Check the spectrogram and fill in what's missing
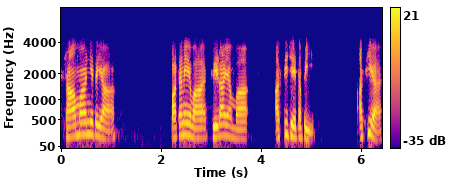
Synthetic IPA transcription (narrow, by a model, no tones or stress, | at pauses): saːmaːnjɐt̪ɐjaː | pɐʈɐneːʋaːk̪ɾiːɽaːjamʋaː | ɐst̪it͡ʃeːt̪ɐpi | ɐsijɐ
